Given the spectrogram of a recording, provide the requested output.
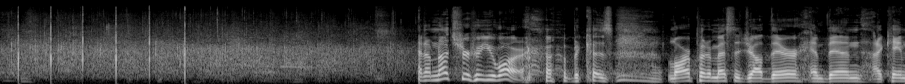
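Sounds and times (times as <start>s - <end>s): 
group clapping: 0.0s - 4.4s
speech: 4.2s - 9.0s
laughter: 5.0s - 6.5s.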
